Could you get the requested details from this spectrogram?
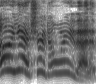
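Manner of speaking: very high, sugary, oversweetened customer-service voice. Showing how they talk to customers they like: oversweetened customer service voice. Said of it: "I will probably oversweeten things a little bit".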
